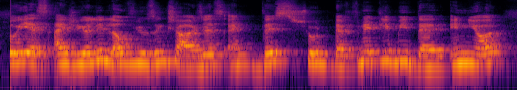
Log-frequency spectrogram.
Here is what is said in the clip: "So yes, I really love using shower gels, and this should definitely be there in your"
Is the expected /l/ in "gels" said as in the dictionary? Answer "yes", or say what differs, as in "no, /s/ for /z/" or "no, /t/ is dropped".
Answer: no, /l/ is dropped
